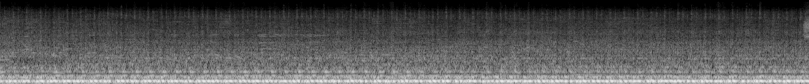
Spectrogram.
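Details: Turbo Chevy Nova all-roller V8 on 15W40 Rotella oil with new MSD ignition, timing erratic and advancing from a 26-degree setting: deep, steady idle with an even lumpy beat near 220 a minute, no misses or knocks. Runs healthy.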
